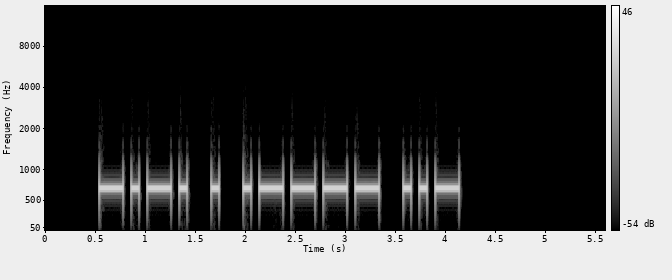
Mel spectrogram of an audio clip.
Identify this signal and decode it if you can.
Morse code, heard as a keyed tone, about 15 wpm, 700 Hz. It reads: CE1U
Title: DXCC-100 Call Signs - 4 Characters - Repeated 3x - 15wpm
